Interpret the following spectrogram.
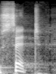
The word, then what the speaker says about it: sit: Detalhe na pronúncia do sit é que é um i curto, né? Ele não é exatamente um i curto, ele é meio que uma mistura de i com e.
